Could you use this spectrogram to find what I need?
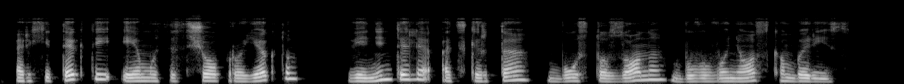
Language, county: Lithuanian, Vilnius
